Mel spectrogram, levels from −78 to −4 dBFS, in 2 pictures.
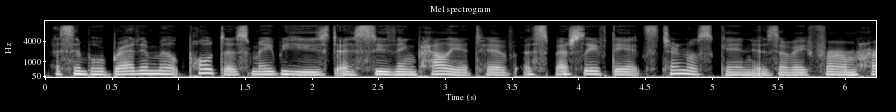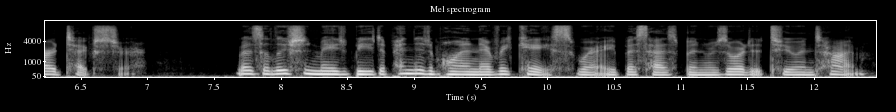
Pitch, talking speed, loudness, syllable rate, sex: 185 Hz, 190 wpm, -17 LUFS, 5.6 syllables/s, female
